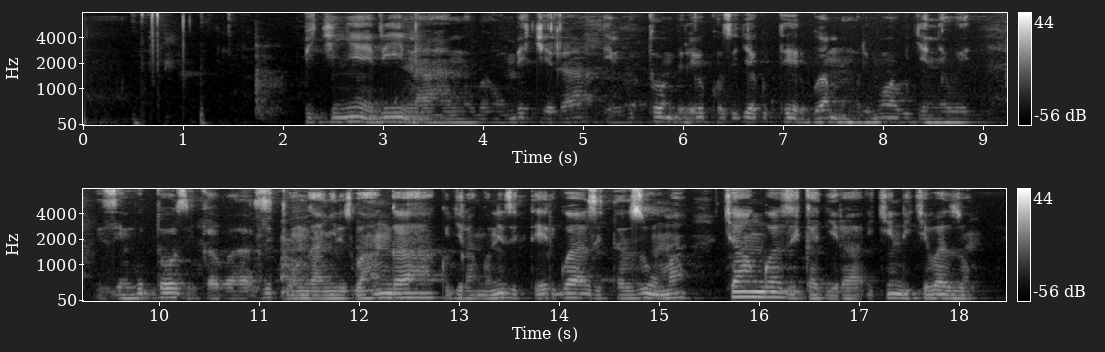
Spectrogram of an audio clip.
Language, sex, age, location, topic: Kinyarwanda, male, 25-35, Huye, agriculture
